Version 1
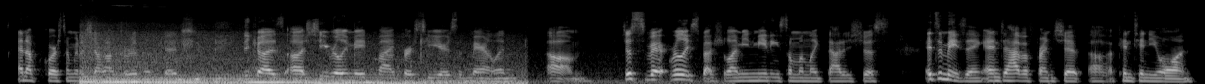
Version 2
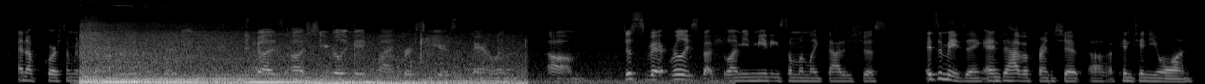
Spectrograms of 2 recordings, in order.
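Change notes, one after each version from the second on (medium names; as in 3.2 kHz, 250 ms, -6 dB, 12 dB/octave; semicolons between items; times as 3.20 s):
speech -11.0 dB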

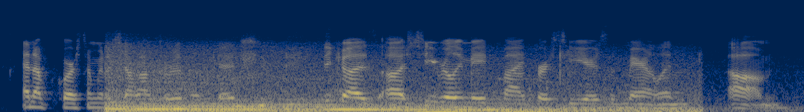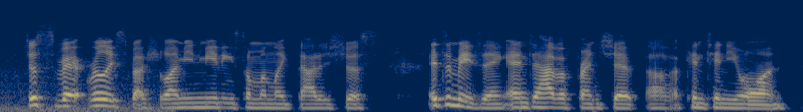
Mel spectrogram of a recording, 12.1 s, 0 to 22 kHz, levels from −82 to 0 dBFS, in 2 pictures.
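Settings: speech +10.0 dB; master: add distance through air 230 m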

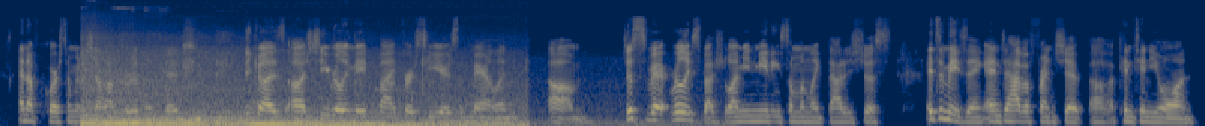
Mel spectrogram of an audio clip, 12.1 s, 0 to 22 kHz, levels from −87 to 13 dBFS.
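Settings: master: remove distance through air 230 m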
